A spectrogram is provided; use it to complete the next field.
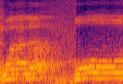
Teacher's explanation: Do 6 harakat, lin 6 harakat, seimbang. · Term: mad lazim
